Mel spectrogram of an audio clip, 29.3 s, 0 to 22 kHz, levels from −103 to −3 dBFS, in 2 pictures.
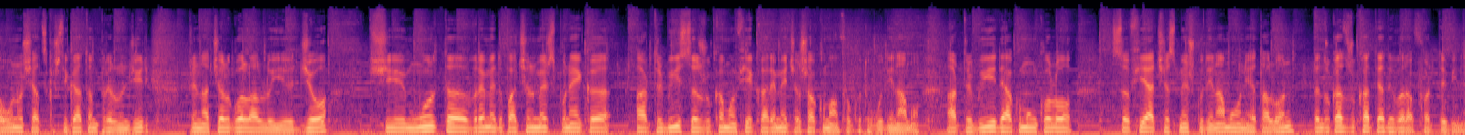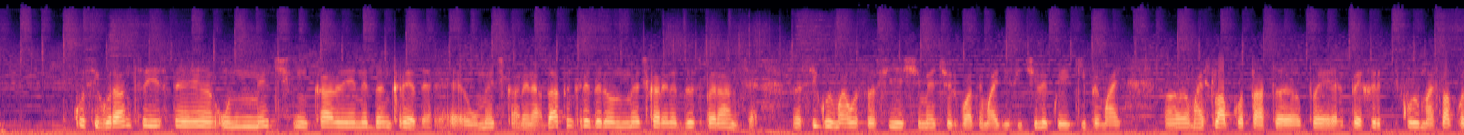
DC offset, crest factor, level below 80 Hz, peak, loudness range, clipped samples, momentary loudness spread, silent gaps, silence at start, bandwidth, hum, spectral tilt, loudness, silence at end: under 0.1%; 16 dB; -40 dBFS; -6 dBFS; 2 LU; under 0.1%; 8 LU; none; 0 s; 16.5 kHz; none; -6.5 dB/octave; -23 LUFS; 0 s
